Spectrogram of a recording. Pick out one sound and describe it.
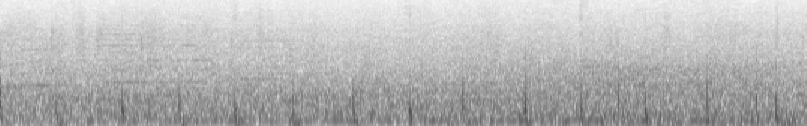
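Footsteps run across pavement.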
